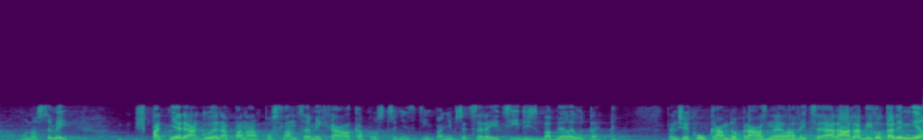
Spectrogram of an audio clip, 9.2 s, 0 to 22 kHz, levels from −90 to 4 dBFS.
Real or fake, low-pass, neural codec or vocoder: fake; 5.4 kHz; codec, 16 kHz, 8 kbps, FreqCodec, larger model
